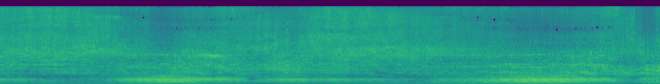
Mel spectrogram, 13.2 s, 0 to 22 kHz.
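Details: 2012 Arctic Cat Wildcat 1000 UTV driven hard in snow, doing donuts and drifting: loud, steady engine pulling hard, revs rising and falling smoothly with throttle, no knocks or grinding; normal, healthy running under load.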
